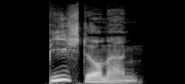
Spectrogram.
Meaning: dative plural of Bistum
- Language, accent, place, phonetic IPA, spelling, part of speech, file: German, Germany, Berlin, [ˈbɪstyːmɐn], Bistümern, noun, De-Bistümern.ogg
